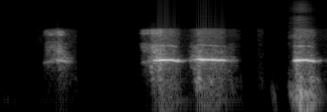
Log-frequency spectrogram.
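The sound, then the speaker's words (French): A voice imitates an owl with four breathy, tonal hoots: a short soft one, then two longer ones close together, a pause, and a final hoot, all at a similar mid pitch. “Le hibou, tout le monde sait le faire, le hibou.”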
